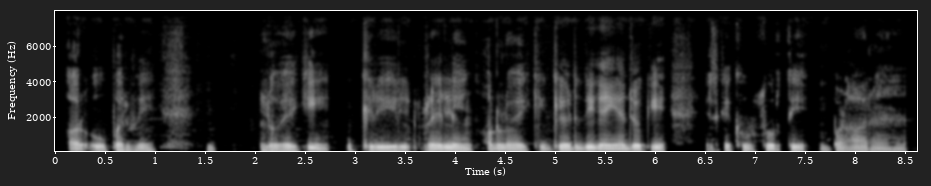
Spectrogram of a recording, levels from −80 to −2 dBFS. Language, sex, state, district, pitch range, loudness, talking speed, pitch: Hindi, male, Bihar, Jamui, 110-120 Hz, -20 LUFS, 145 wpm, 115 Hz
